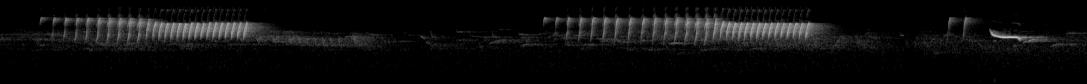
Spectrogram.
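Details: Singing Wood Warbler gives two long, high, accelerating ticking trills that build to a buzzy, shivering climax, each about two seconds long, then a single loud, falling piped note.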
